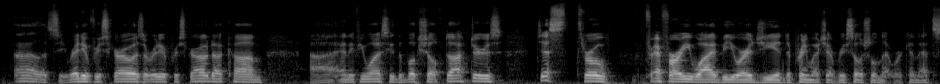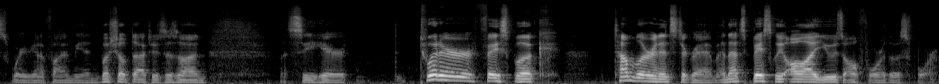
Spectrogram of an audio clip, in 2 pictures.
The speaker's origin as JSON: {"language": "English", "country": "Canada", "said": "as a Canadian"}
